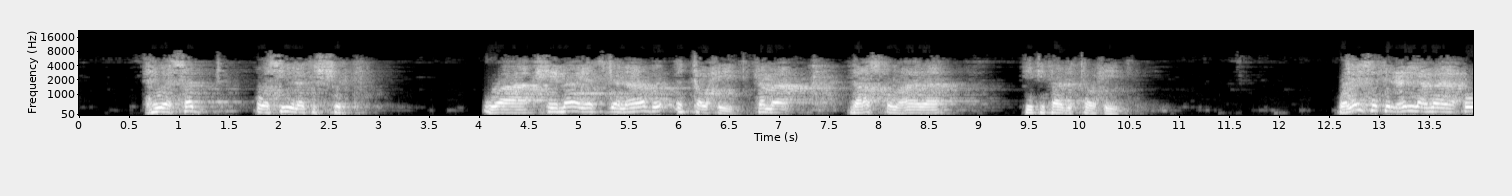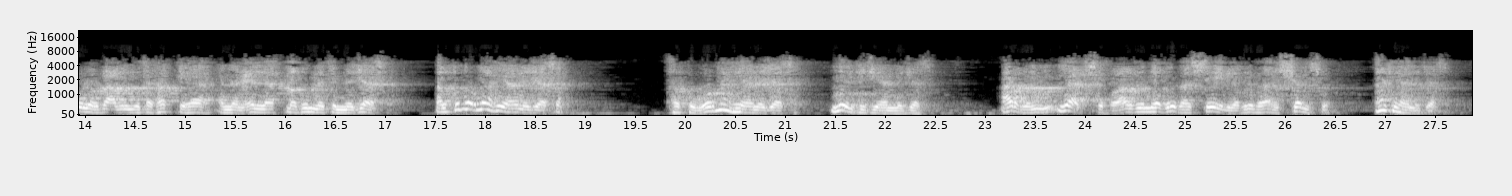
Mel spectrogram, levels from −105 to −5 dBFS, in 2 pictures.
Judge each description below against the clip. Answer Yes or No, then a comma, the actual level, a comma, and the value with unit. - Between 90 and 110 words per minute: Yes, average, 95 wpm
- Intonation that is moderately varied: No, wide, 6.9 semitones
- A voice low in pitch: No, medium, 150 Hz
